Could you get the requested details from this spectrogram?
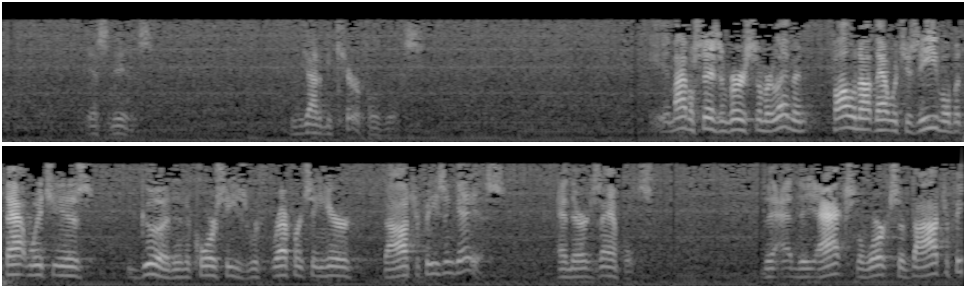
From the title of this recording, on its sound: Ketha Heights Baptist Church ~ Live Broadcast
